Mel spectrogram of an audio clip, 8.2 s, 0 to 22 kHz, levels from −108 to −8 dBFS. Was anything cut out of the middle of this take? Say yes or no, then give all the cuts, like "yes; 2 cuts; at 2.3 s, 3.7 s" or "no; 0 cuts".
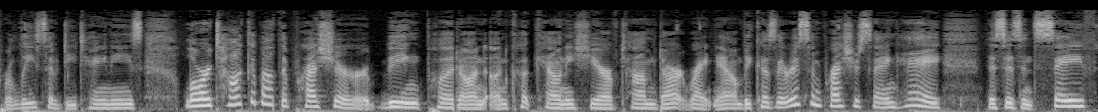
no; 0 cuts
